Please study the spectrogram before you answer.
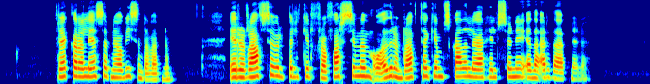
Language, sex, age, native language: Icelandic, female, 30-39, Icelandic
